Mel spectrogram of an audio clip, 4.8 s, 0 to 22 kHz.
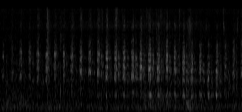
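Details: Steady, rhythmic panting from Danco, a dog clinging to a person's leg on 05.08.2013; even, hissing breaths close to three per second, in and out without pause.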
